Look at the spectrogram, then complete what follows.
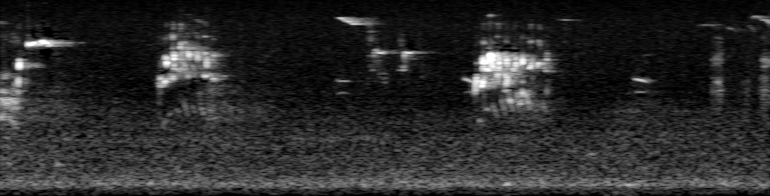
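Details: Male great grey shrike singing: scattered high notes, squeaky chirps and short scratchy buzzy phrases separated by pauses, over a steady low background hiss.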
